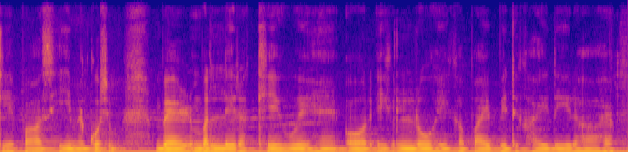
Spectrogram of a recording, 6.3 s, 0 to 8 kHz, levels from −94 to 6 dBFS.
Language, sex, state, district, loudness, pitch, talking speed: Hindi, male, Uttar Pradesh, Lalitpur, -17 LUFS, 110 Hz, 190 wpm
